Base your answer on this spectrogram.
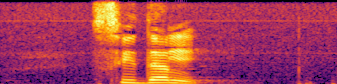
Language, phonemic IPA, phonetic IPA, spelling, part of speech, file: Tamil, /tʃɪd̪ɐl/, [sɪd̪ɐl], சிதல், noun, Ta-சிதல்.ogg
- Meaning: 1. termite 2. winged termite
